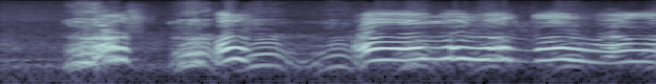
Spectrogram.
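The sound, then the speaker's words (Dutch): Huskies bark loudly in a few high, yelping calls. The cries are pitched and whiny, with short gaps between them and one longer drawn-out yelp near the end. “Opeens begonnen de huskies luid te blaffen.”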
